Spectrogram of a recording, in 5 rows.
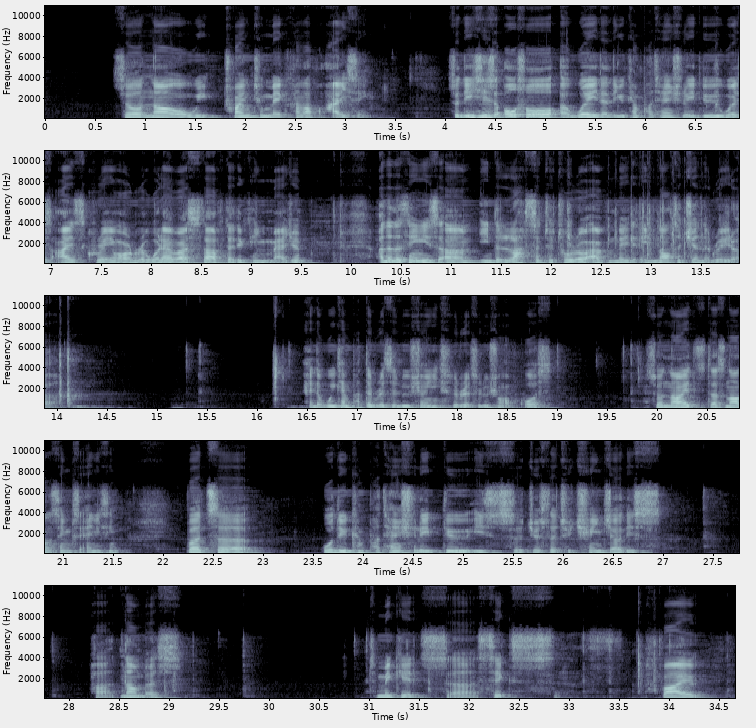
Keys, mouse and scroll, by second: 6.3-6.9 shift+middle drag, 6.9 scroll down 1, 7.0 scroll up 1, 7.3-10.4 middle drag, 10.4 click, 11.6 middle click, 12.0 ctrl+a, 16.4 drag, 17.9 click, 19.0-22.1 drag, 26.0-27.9 drag, 27.9-30.9 middle drag, 30.9 click, 32.6-34.0 drag.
